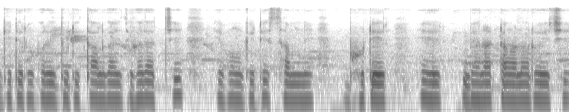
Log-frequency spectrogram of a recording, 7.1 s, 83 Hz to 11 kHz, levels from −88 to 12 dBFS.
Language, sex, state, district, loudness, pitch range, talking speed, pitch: Bengali, male, West Bengal, Dakshin Dinajpur, -36 LUFS, 145-155 Hz, 145 wpm, 150 Hz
